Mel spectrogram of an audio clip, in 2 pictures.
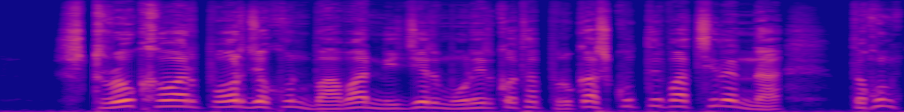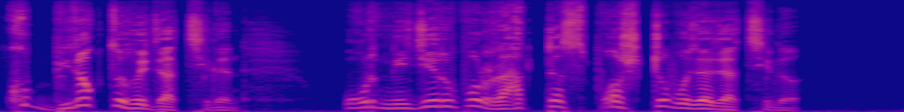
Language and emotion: Bengali, angry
